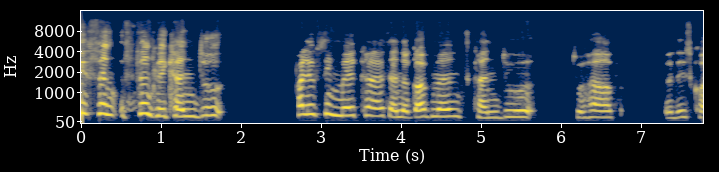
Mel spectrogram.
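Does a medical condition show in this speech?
Yes: cerebral palsy; brain damage cause.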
